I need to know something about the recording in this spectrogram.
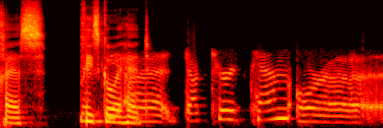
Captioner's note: speaking French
